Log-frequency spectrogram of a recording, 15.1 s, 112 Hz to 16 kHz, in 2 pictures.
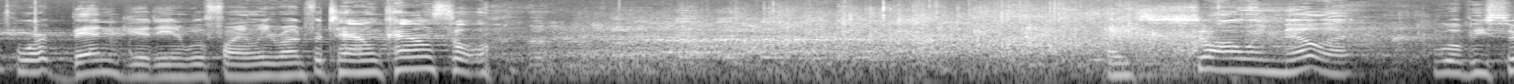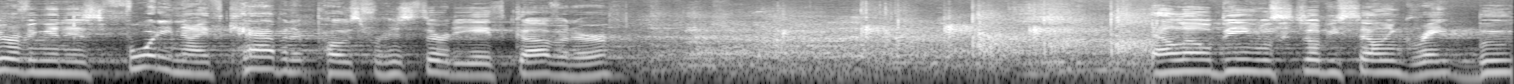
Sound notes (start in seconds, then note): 2.4 audience laughing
